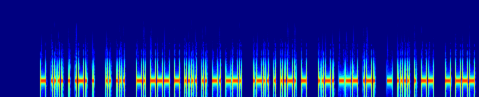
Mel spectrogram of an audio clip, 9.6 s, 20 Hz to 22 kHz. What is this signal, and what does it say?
Morse code, heard as a keyed tone, about 34 wpm, 700 Hz. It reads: THERE IS NOTHING LEFT FOR THEM TO
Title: Sentences from Top 1100 Words 35wpm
